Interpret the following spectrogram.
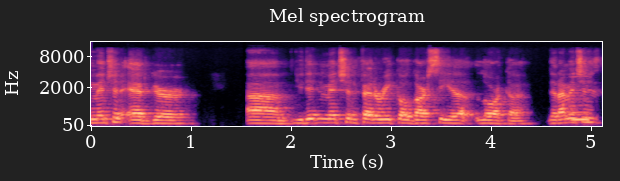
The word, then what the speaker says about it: Federico Garcia Lorca: You mentioned Charles, you mentioned Edgar, you didn't mention Federico Garcia Lorca. Did I mention his name? Did I pronounce his name right?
